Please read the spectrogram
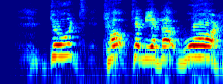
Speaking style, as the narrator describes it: he cried

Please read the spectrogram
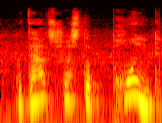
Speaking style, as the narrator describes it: groaned Bree

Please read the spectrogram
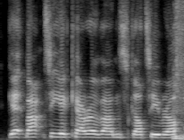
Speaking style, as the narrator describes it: he shouts

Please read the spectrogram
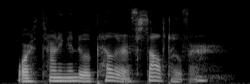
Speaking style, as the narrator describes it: he heard him mutter

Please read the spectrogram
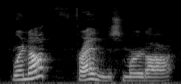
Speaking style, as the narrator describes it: Foggy says

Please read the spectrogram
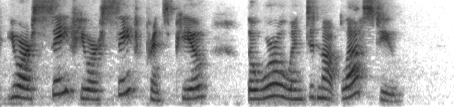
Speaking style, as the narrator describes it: the girl cried

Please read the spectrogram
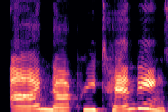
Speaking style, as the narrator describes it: screamed Ramona

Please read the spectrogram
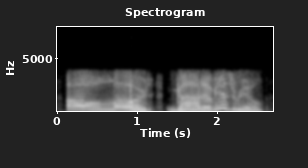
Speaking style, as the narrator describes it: cried out

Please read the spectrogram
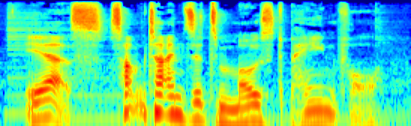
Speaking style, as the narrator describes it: To general laughter from the audience, Farnsworth answered dryly

